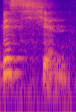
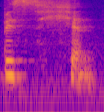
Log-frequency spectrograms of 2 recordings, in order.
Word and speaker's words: bisschen: When the S is in one syllable and the CH is in another syllable, then you don't say sh, but you actually say sh. For example, in ein bisschen, ein bisschen. So it's bisschen, bisschen, okay?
